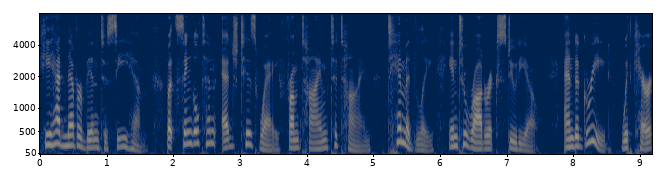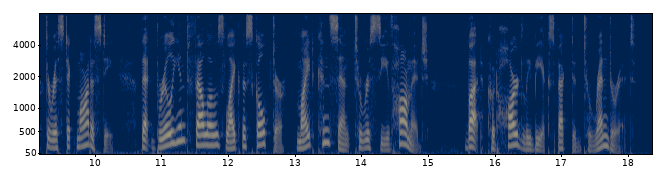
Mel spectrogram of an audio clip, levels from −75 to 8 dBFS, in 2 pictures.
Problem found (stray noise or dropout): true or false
false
